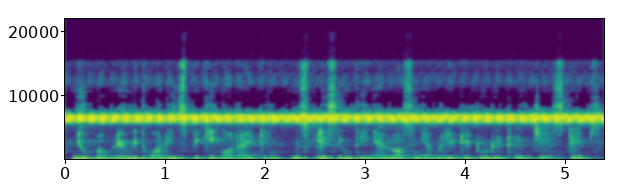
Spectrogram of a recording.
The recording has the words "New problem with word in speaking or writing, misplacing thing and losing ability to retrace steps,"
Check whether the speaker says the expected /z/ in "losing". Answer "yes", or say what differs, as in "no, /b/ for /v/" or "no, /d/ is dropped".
no, /s/ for /z/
